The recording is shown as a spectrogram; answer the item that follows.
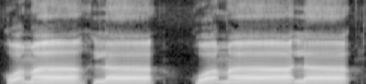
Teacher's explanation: میم کو بھی کھینچ کر پڑھیں گے اور لام کو بھی، یہاں پر الف مدہ ہے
